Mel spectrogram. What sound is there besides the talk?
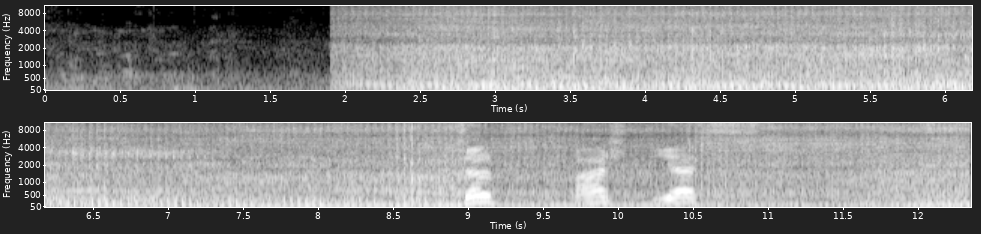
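Bahubali machine engine running to fill sprayer with water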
